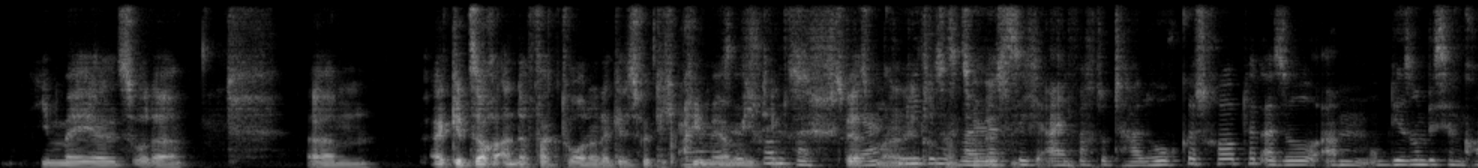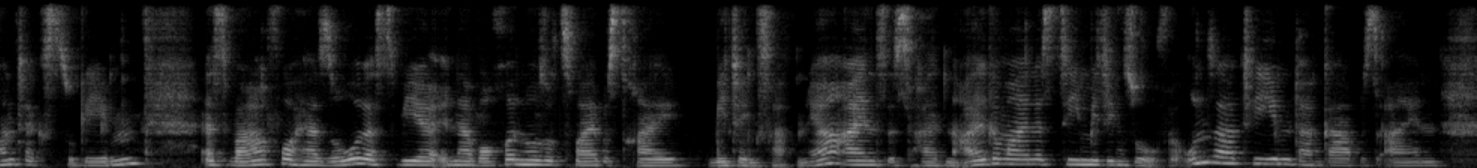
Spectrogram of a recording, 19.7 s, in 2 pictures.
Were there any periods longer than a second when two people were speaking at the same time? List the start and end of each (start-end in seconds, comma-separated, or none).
4.6-6.8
